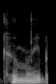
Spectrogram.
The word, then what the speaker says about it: Cymru: I'm sure it's pronounced Cymru, but it's like a Toyota Camry, but with a U.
